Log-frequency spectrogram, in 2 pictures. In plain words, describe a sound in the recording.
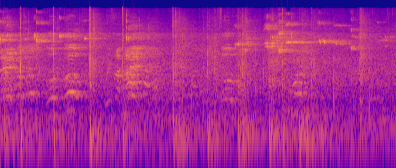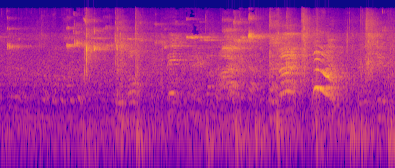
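A basketball bounces on a hardwood floor with a hollow echo.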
